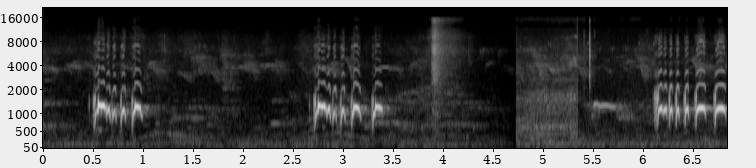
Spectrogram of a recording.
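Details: Caged local Javanese zebra dove in a classic Mataraman cage, singing in the klowongan style with a clear voice: three short bursts of quick, hooked cooing notes, the last burst longest, with a brief rustling noise between phrases.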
